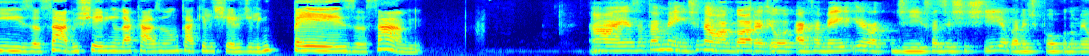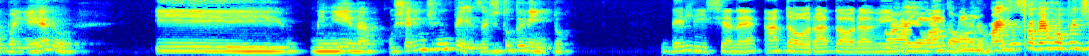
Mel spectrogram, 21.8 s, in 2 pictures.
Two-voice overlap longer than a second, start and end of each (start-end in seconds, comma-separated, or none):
19.7-21.1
